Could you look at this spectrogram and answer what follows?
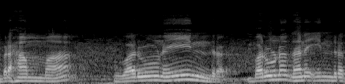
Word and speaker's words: ब्रह्मा: ब्रह्मा ब्रह्मा ठीक है ह का उच्चारण करना मतलब ब्रह्मा बोलते हैं ठीक है ब्रह्मा बोलते हैं तो ब्रह्मा ऐसा हो जाता है ब्रह्मा अलग है और ब्रह्मा ह है ब्रह्मा ठीक ह का भी उच्चारण आना चाहिए ब्रह्मा यम ब्रह्मा वरुणेंद्र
